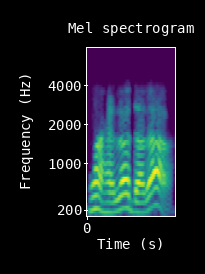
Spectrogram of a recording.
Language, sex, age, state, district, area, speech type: Assamese, male, 30-45, Assam, Dhemaji, rural, conversation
